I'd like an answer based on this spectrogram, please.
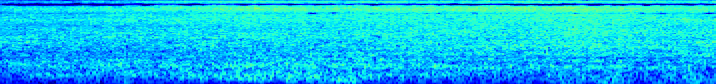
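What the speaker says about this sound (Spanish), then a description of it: "las olas son increíblemente fuertes" Strong ocean surf rolls in steadily at San Lorenzo beach in Manta, Ecuador, a loud continuous roar of breaking waves mixed with wind buffeting the microphone, with no voices heard.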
